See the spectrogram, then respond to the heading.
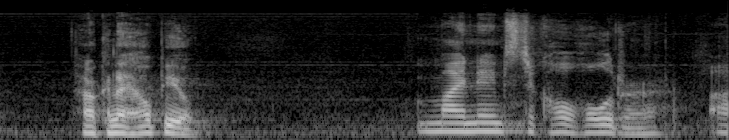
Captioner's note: none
